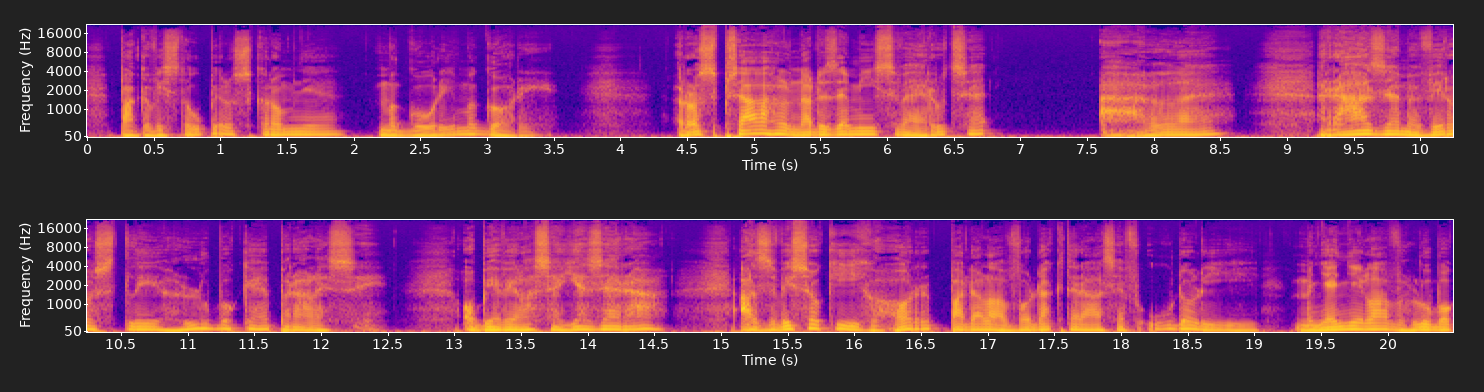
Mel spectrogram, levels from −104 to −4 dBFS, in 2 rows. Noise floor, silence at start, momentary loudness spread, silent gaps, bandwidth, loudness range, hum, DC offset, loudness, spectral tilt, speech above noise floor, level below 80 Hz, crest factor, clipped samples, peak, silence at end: -47 dBFS; 0 s; 11 LU; none; over 20 kHz; 4 LU; none; under 0.1%; -19 LUFS; -5 dB/octave; 29 dB; -30 dBFS; 16 dB; under 0.1%; -2 dBFS; 0 s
